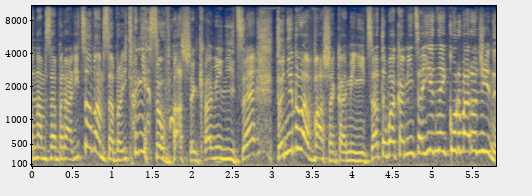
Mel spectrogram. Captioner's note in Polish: śmiech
